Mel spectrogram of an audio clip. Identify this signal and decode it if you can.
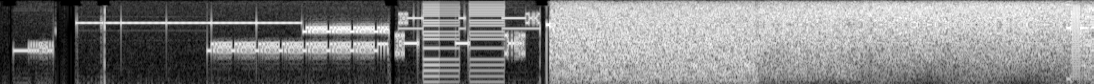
Dial-up modem handshake.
